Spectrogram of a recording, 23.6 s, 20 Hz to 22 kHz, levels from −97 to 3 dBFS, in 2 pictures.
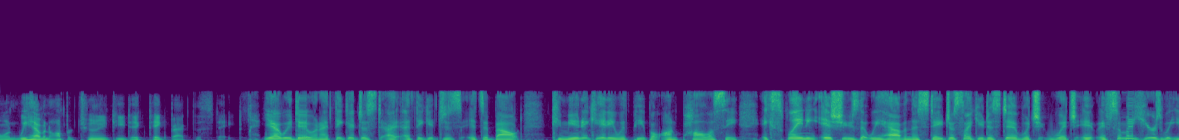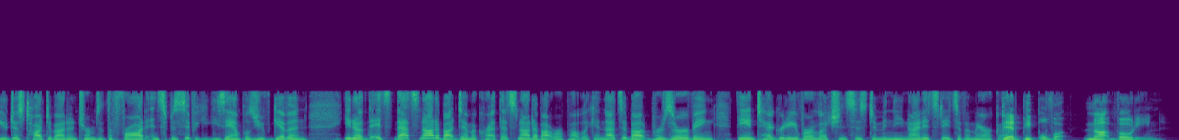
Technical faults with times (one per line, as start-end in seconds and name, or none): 2.97-3.07 concealed Bluetooth headset packet loss
9.69 concealed Bluetooth headset packet loss
11.23-11.32 concealed Bluetooth headset packet loss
